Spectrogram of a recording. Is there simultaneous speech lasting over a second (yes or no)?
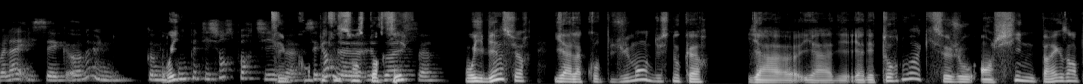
yes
